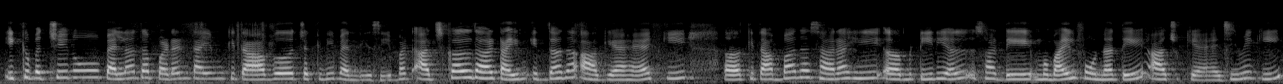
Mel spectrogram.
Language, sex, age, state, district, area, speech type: Punjabi, female, 18-30, Punjab, Shaheed Bhagat Singh Nagar, rural, spontaneous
